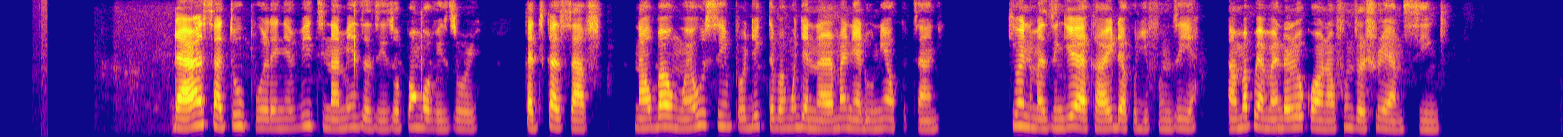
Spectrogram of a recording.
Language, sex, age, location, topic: Swahili, female, 18-24, Dar es Salaam, education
